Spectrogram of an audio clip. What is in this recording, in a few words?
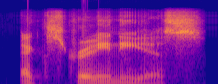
"extraneous", American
